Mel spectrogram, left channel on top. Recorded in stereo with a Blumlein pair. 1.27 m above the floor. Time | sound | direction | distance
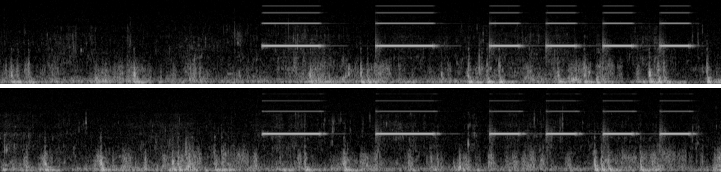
2.6 | a ringtone | 30° left | 3 m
